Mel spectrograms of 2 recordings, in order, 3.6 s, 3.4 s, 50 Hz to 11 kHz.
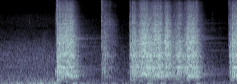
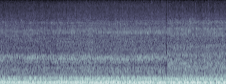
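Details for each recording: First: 1982 Honda Goldwing barn-find engine moved to parts-bike frame: uneven cranking and coughing bursts roughly every second, it "poofs" but never catches; weak, likely dead battery and starter solenoid due for replacement; cranks but won't start. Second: 1982 Honda Goldwing GL1100 after swapping a bad arcing plug wire: deep, even warm idle, temperature gauge up and radiator fan kicking on partway through; running really good, normal warm running with cooling fan on.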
